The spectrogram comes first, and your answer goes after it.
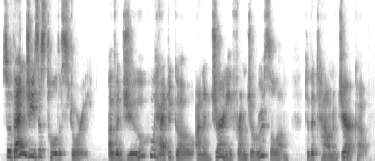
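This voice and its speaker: A woman reading a children's story aloud expressively, deliberately, explaining things in simple words. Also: mid-range voice, sing-song, sharp tone. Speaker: storybook reader for church children. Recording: roomy, echoey indoor sound.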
